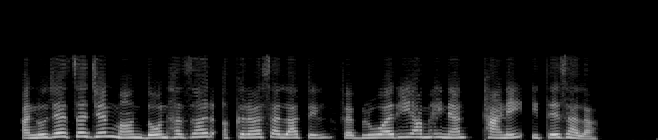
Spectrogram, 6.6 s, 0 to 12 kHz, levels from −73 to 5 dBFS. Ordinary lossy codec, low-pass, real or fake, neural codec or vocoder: none; 7.2 kHz; fake; codec, 16 kHz, 0.3 kbps, FocalCodec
